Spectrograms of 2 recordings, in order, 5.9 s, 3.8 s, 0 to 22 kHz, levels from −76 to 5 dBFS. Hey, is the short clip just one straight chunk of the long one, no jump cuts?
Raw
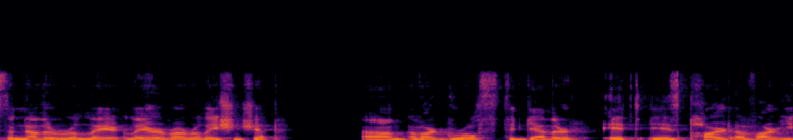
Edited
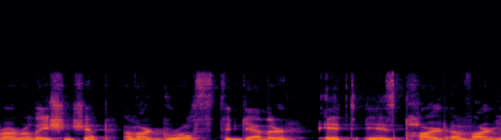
no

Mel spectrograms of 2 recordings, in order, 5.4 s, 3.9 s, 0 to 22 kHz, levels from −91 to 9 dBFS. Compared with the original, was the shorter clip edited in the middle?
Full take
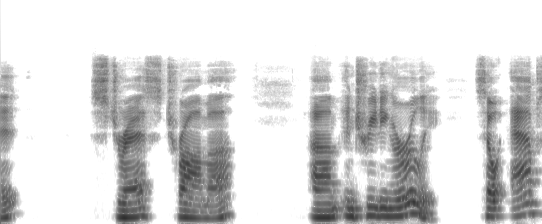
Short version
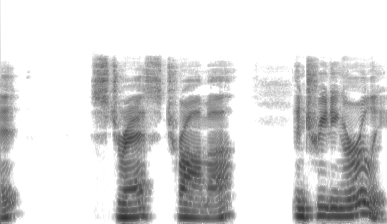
yes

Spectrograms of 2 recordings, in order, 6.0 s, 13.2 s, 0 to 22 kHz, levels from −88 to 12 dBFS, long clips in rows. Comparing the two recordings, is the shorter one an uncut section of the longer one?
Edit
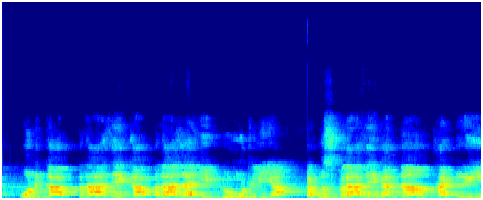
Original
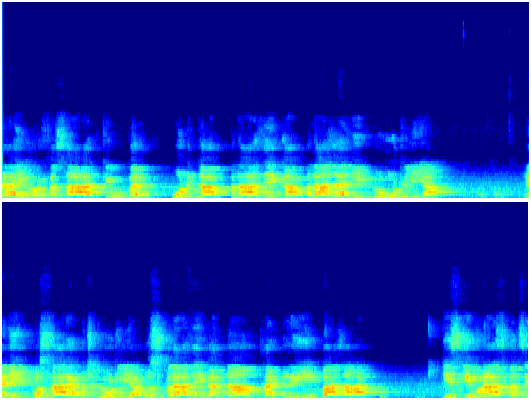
no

